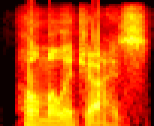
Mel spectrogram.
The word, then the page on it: Homologize: American English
